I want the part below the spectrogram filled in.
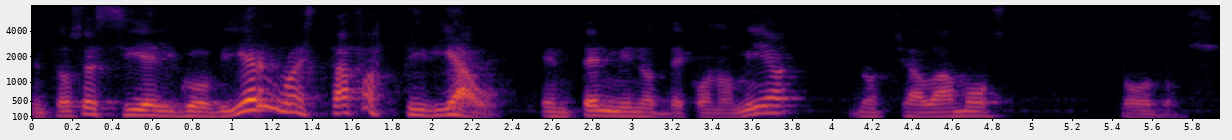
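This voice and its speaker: Animated in tone, a man speaks at a fairly slow pace. His pitch swings very widely and his loudness rises and falls sharply. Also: medium pitch for a man. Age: 60s. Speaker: political commentator. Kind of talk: interview.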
